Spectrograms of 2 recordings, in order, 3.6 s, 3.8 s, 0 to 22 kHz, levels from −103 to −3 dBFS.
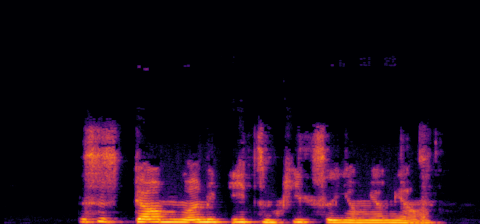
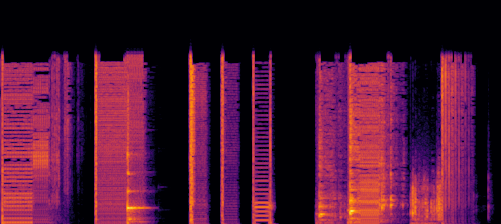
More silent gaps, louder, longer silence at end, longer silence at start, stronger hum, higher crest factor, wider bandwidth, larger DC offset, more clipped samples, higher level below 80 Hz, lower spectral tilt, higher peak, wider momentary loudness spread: second, none vs 1.29-1.41 s, 1.57-1.65 s, 1.81-1.89 s, 2.08-2.36 s; first, -22 LUFS vs -26 LUFS; about the same, 0.35 s vs 0.35 s; first, 0.6 s vs 0 s; neither; second, 18 dB vs 26 dB; second, 9.8 kHz vs 17 kHz; neither; neither; second, -76 dBFS vs -58 dBFS; first, -5.5 dB/octave vs 0 dB/octave; second, -6 dBFS vs -2 dBFS; second, 10 LU vs 13 LU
